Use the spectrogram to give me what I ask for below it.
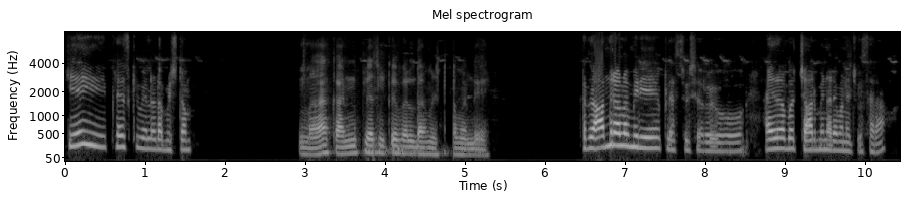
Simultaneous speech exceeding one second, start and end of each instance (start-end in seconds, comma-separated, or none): none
